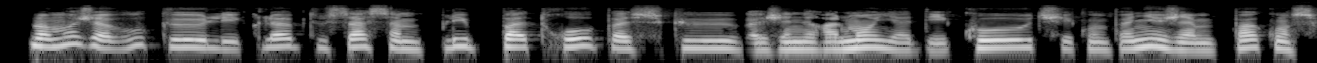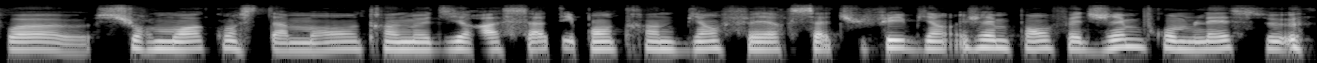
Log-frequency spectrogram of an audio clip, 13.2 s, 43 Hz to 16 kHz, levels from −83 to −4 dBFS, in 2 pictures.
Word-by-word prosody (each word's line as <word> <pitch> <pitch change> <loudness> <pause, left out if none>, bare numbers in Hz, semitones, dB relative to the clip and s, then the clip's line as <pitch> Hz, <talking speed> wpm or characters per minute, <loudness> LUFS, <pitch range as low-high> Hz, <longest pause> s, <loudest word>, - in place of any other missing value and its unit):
Bah, 220 -2 +4
moi, 250 +5 -1
j'avoue 205 0 0
que 195 -3 0
les 165 -4 -3
clubs, 210 +2 -1
tout 185 - -12
ça, 205 +3 +2
ça 175 -2 -1
me 165 - -4
plaît 205 +7 -5
pas 200 -1 +5
trop, 210 +2 0
parce 175 -5 -1
que, 180 -2 -3
bah, 145 - -3
généralement, 160 +4 +2
il 190 - -1
y 160 - -4
a 145 - -8
des 140 0 -6
coachs 190 +3 +1
et 165 - -8
compagnie, 170 +7 -1
et - - +2
j'aime 150 -3 +1
pas 190 +2 +3
qu'on 175 -3 -3
soit, 160 -1 +1
heu, 125 -1 -7
sur 175 -3 +1
moi 165 0 +2
constamment 155 -2 -2
en - - -4
train 165 -1 -1
de 160 - +3
me 155 -1 +1
dire: 160 +2 -1
«Ah, 155 - +4
ça, 160 0 0
tu 170 - -4
es - - -2
pas 165 - +2
en 165 - +1
train 165 +1 -3
de 165 - -1
bien 165 +3 -1
faire, 160 0 0
ça, - - +2
tu - - -4
fais 190 -1 +3
bien», 170 0 0
j'aime 185 0 +2
pas. 170 - -1
En 180 +1 0
fait, 165 -2 -1
j'aime 195 +7 +3
qu'on 180 -2 0
me 160 -1 0
laisse, 175 +2 -1
heu, 170 +3 +2
170 Hz, 280 wpm, -24 LUFS, 160-190 Hz, -, pas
